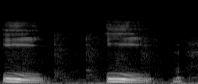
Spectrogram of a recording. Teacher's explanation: in the ipa we use the two dots to represent longer vowel but in fact there is a slight movement of the tongue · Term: long vowels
